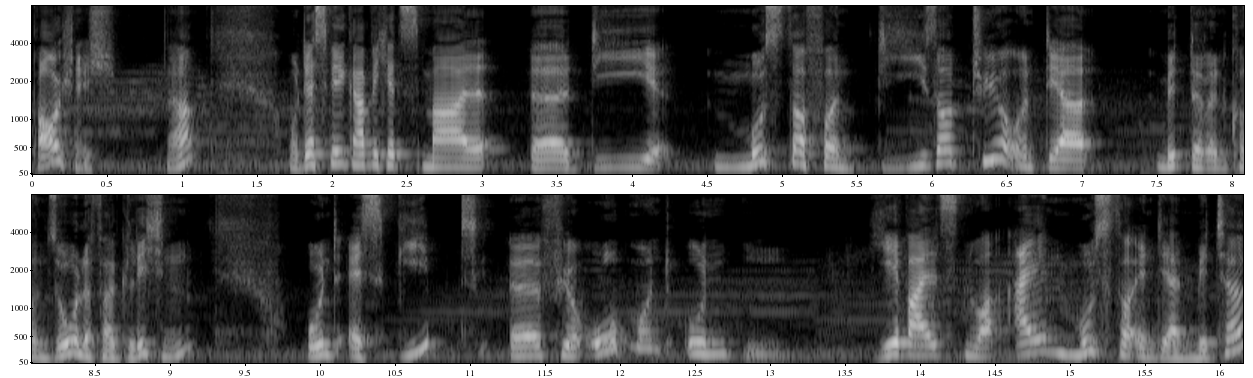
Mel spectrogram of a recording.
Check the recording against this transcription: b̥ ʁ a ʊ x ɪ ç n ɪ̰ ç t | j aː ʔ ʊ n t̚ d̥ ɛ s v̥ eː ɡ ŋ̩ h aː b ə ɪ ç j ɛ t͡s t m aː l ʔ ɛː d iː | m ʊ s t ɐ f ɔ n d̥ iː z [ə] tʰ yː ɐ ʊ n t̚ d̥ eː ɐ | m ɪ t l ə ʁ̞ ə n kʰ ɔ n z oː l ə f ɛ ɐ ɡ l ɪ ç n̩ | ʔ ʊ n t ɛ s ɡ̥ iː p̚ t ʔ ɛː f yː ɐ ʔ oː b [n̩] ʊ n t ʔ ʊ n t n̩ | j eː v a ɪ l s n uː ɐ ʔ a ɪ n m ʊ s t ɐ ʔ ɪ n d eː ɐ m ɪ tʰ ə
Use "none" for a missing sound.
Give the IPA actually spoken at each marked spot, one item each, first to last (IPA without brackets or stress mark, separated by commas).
ɐ, m̩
